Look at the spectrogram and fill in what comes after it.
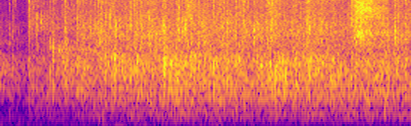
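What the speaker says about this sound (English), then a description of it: "Give him a round of applause" A hall full of people at an annual conference awards presentation applauds Willis Graber with loud, dense clapping that swells quickly and holds steady for the whole stretch.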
